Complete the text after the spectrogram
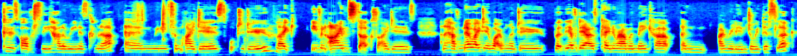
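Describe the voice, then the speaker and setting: A woman's voice: lowish voice, little pitch movement, fairly quick. A woman with a congested, sniffly voice chatting casually through a makeup tutorial, filling her talk with "um" and "like". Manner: chatty, many fillers like "um" and "like". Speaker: makeup vlogger.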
